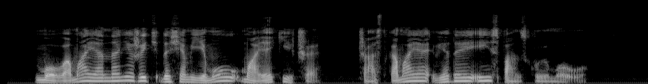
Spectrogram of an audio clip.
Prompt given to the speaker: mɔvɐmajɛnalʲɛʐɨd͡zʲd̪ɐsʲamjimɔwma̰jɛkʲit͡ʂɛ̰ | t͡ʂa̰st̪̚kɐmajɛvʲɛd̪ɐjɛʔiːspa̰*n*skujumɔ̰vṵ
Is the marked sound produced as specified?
yes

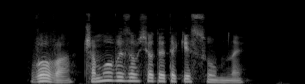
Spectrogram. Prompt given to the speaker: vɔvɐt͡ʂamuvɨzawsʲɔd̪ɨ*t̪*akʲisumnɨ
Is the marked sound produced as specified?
yes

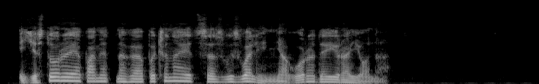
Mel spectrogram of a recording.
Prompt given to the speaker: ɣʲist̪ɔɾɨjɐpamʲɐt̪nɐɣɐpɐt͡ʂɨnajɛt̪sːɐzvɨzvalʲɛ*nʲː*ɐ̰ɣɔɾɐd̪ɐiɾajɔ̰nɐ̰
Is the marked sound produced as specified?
yes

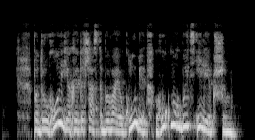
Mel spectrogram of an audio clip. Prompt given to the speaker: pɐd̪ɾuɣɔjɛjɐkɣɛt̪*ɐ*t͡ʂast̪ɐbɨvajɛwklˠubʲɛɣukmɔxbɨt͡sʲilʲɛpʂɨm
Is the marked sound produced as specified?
yes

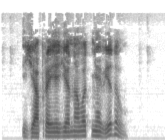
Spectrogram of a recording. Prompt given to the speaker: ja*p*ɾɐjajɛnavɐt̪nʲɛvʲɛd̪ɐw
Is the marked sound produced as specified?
yes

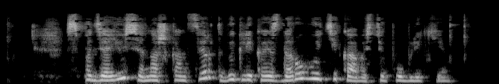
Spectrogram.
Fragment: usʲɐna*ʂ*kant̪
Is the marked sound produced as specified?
yes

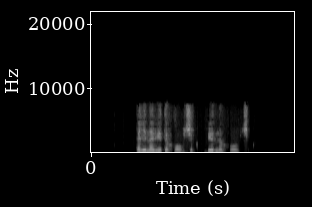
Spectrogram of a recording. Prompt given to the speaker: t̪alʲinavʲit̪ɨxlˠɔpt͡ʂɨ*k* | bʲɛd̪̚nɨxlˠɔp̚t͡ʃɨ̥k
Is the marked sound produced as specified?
yes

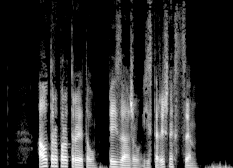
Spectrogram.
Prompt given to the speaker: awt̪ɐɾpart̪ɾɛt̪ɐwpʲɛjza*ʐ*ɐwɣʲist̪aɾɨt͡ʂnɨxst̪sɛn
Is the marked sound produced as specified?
yes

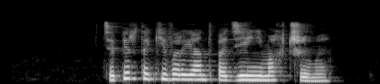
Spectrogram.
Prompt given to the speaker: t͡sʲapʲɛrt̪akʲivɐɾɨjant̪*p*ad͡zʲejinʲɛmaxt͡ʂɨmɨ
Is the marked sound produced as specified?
yes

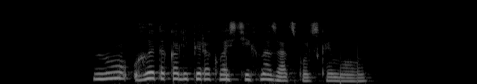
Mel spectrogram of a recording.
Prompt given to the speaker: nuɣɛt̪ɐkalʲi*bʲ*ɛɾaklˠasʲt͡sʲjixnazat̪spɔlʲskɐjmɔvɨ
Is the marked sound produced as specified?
no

